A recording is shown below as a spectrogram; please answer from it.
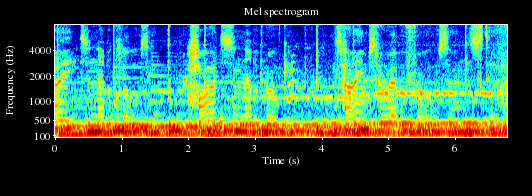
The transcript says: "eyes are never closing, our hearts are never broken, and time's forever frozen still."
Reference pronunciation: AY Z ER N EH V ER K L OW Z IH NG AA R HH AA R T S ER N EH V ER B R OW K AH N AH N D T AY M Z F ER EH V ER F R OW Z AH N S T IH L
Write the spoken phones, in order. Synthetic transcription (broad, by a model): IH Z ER N EH V ER K L OW Z IH NG HH AA R T S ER N EH V ER B R OW AH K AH N T AY M Z F ER EH V ER F R OW Z AH N S T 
